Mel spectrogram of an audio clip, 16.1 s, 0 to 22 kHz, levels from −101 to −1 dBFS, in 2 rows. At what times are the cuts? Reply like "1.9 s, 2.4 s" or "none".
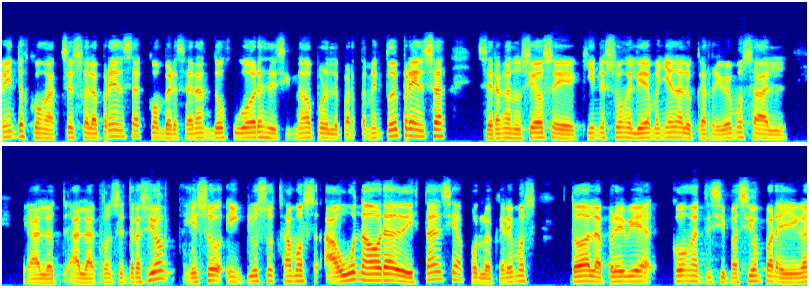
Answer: none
